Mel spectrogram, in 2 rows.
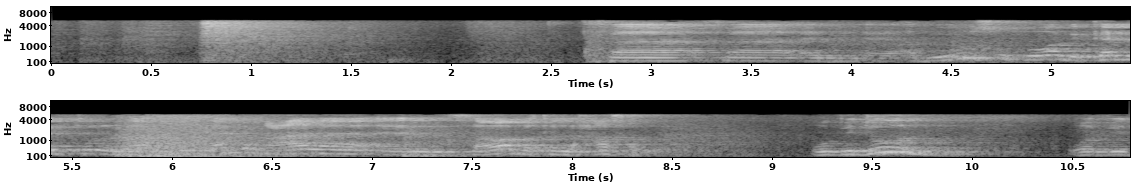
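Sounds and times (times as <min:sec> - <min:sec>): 
speech: 0:02.7 - 0:08.5, 0:09.2 - 0:09.9, 0:10.5 - 0:10.7
door being closed: 0:05.7 - 0:09.0.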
